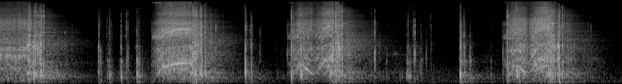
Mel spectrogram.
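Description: A power tool with a 19mm socket snugs up the four lug nuts on a 2005–2010 Chevrolet Cobalt wheel in short, repeated whirring bursts separated by brief pauses, close and loud.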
